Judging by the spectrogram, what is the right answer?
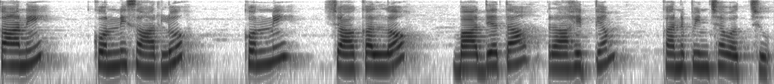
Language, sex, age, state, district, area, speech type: Telugu, female, 18-30, Telangana, Narayanpet, rural, spontaneous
